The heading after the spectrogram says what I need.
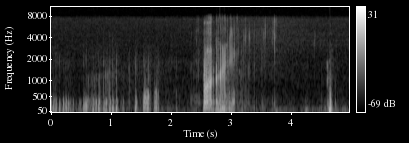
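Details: Early-morning stomach growling recorded for headphone listening: bubbling, gurgling runs and a longer rumbling squeal from the belly; ordinary borborygmi.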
